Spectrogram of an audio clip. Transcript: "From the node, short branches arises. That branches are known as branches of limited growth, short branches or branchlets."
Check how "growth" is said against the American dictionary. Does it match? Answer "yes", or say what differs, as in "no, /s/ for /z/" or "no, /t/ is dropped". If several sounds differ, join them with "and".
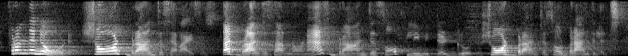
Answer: no, /t/ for /θ/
